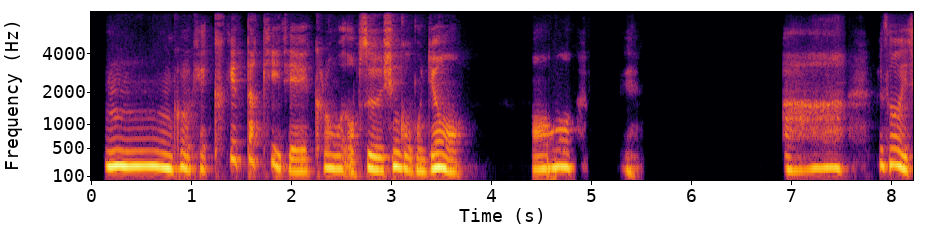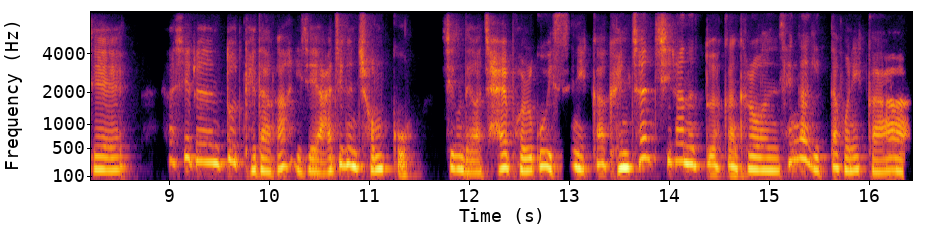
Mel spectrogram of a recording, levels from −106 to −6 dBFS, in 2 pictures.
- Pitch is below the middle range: No, high, 195 Hz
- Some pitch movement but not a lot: Yes, average, 4.7 semitones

